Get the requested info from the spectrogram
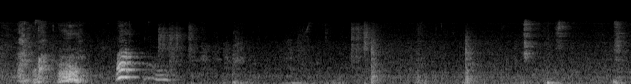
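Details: Dogs barking in a quick burst of sharp woofs at the start, then softer scattered yips and thumps, indoors.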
